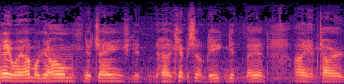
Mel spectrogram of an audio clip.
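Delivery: ordinary talk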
